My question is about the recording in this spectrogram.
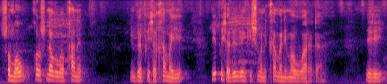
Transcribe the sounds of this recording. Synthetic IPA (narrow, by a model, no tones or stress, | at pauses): sɔmawkʰɔɾɔsnaɡɯbapʰanɯ | impʰapʰɯjsakʰamaje | zepʰɯjsadɯzeŋkʰisumanikʰamanimawuwaɾatʰa̰ | eɾe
